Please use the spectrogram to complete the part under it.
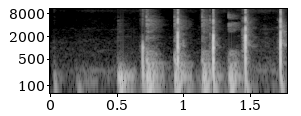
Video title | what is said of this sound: Free-form Friday 07-05-2024 | oh it's just bone on wood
